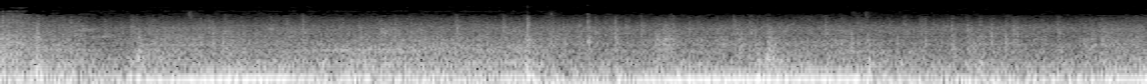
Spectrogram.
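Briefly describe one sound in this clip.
Tyres crunch and bump over sand and rocks.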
